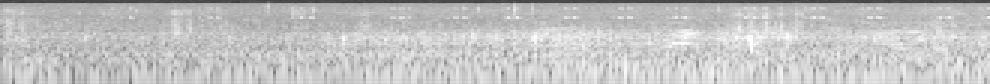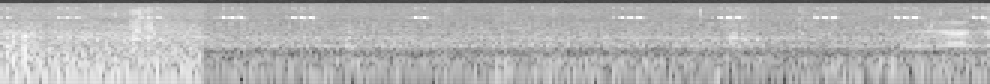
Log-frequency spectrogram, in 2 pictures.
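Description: Insects chirping in short, evenly repeated high pulses, growing faster and stronger in the second half, over the faint hoofbeats of a horse moving on a sand arena. A low rumble stops suddenly about four seconds in.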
